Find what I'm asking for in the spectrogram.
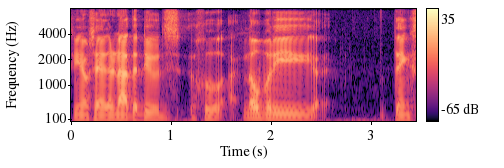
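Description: Over a silent background in a very clean recording, a man with a Californian accent speaks at a fairly low pitch with monotone, flat intonation. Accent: Californian American. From US Bay Area. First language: Farsi. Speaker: comedian. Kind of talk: casual chat.

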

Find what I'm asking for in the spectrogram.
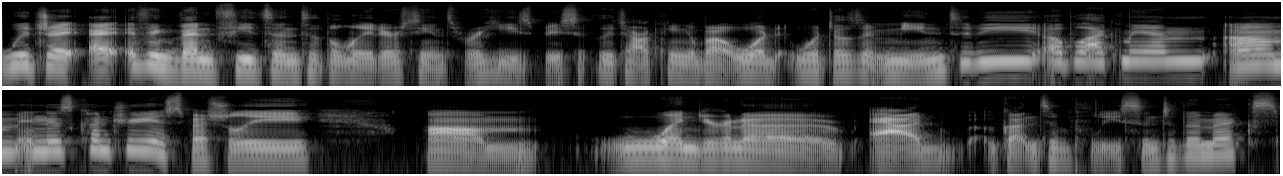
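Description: With an American accent, a woman speaks in a bright, sharp tone at a very deep, low pitch, her pitch swinging very widely in a very clean recording with a silent background. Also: moderate pace. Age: 30s. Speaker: podcast co-host. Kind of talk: casual chat. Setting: home room at parents' house.

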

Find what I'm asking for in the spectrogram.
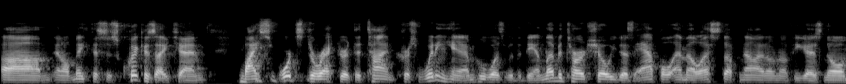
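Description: A man with an American accent and a normal speaking voice talks fairly quickly at a medium pitch, with ordinary pitch variation and hardly any pauses. The sound is dry and close with no echo, over a quiet background. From upstate New York (Ithaca). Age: 30s. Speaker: baseball radio play-by-play announcer. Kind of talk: casual interview chat. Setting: video call.

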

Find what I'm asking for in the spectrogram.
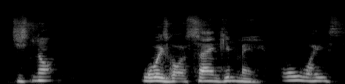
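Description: This man has a South London accent and a fairly high pitch. His tone is dark and mellow, with ordinary pitch variation. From South London (Croydon), England. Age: 40s. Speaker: bare knuckle fighter and former pro boxer. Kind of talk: interview, personal life story.

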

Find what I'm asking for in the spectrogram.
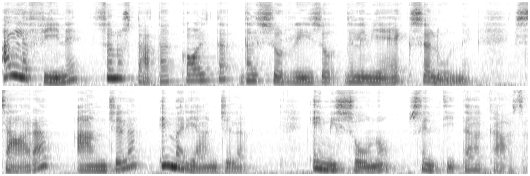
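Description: Very slow, widely swinging pitch in a woman's speech. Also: fairly low pitch for a woman. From Italy, Veneto. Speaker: teacher. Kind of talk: scripted narration.

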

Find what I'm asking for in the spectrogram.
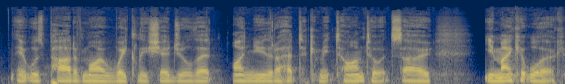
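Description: A man in an Australian accent talks fairly quickly with monotone, flat intonation on a very clean recording with a silent background. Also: medium pitch for a man. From Australia, Sydney. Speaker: retired rugby player. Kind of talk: interview. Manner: hesitant, many fillers.

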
